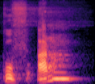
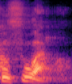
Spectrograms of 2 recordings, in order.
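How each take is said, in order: First: A glottal stop is said in the middle. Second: A w sound is said in the middle. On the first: "bil hamzah" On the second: "yubadilu nal hamzah tawawan ba'da dhammi"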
